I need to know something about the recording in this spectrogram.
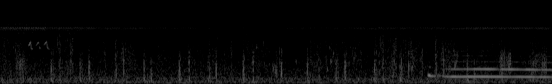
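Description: Footsteps tap steadily on pavement.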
